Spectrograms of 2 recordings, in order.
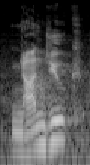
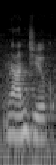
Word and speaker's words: Nganjuk: How do you pronounce an NG sound at the beginning of a word? – Oh, you mean like in Nganjuk or Ngoro? – Yes, in Nganjuk or Ngoro. – I don't know how to say it. – Yes, it is incredibly difficult. – In English, we have the NG sound, but only at the end of like listening, reading, singing, only at ING at the end.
